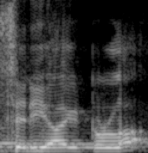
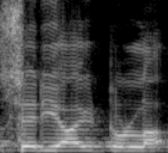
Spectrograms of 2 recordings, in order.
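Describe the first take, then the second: No difference in how they are said.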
